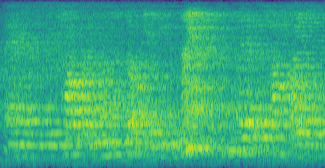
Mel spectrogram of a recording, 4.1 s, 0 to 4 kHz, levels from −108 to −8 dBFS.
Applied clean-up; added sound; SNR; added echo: none; Gong; 18 dB; reverberation time 1.9 s.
